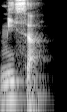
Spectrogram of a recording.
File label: "misa", Toki Pona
